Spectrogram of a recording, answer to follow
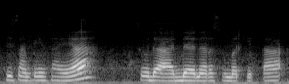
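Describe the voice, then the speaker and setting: A woman's voice: fairly low pitch, flat delivery, normal speed, narrow, tinny audio, a little hiss or hum. A woman host interviewing a guest, with short prompting replies and frequent okays. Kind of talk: interview talk show.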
